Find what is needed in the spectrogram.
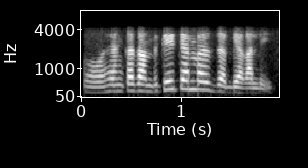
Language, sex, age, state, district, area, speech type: Assamese, female, 30-45, Assam, Darrang, rural, conversation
